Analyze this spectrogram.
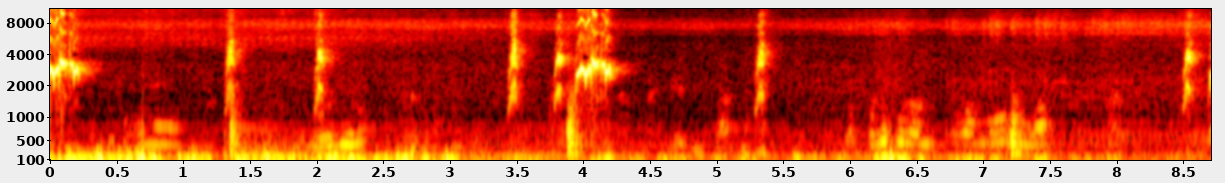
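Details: An albino sooty-headed bulbul being trained as a decoy in the wild, on a branch for the first time since moulting, gives sharp, bright chirps every few seconds, with low handling rumble and murmured voices underneath.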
